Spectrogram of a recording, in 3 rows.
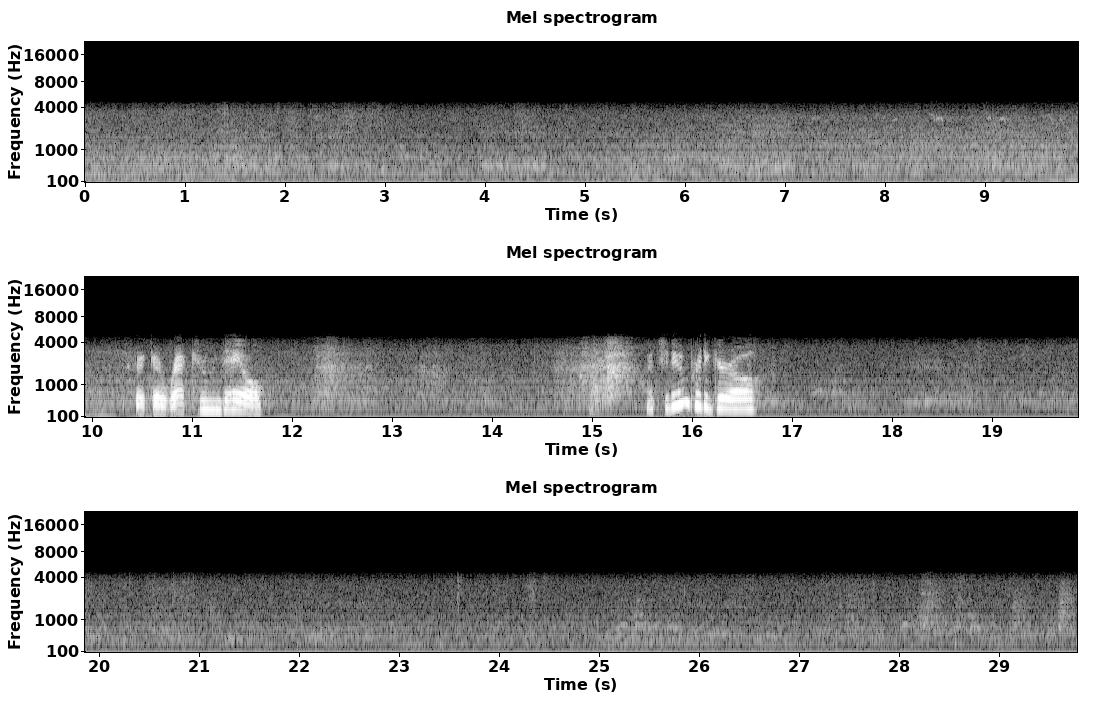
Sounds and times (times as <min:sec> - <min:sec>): Outside, urban or manmade: 0:00.0 - 0:29.7
Speech: 0:10.4 - 0:11.8, 0:15.5 - 0:16.8.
